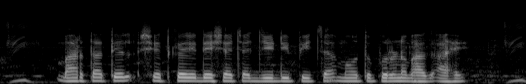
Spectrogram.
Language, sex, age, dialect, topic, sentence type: Marathi, male, 18-24, Northern Konkan, agriculture, statement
